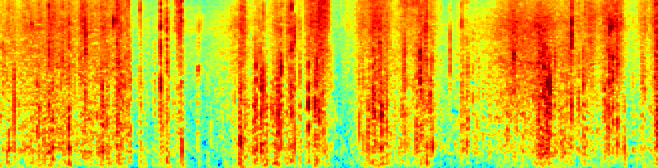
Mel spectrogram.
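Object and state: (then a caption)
Pillow in a plastic bag. A pillow in its clear plastic bag is hugged and squeezed while palms and fingertips rub against the wrapping. The plastic gives off dense, continuous crinkling with bright high detail. Soft low thumps rise and fall with each squeeze.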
